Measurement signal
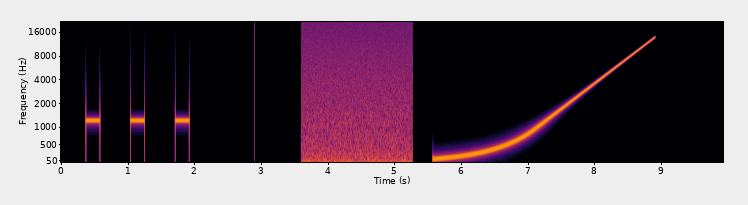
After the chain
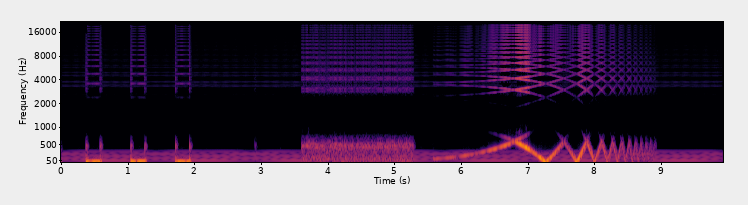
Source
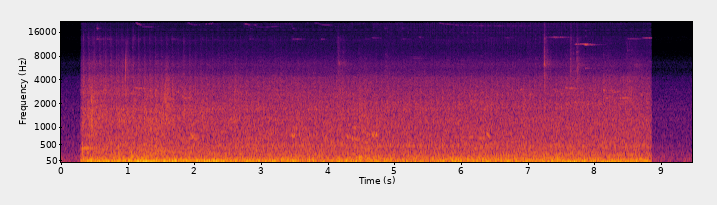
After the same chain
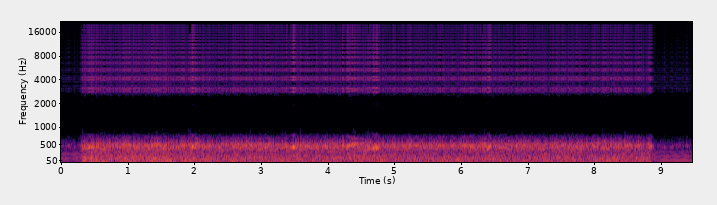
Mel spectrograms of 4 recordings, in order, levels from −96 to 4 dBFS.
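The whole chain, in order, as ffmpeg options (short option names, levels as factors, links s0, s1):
-filter_complex "[0:a]asplit=3[s0][s1][s2];[s0]bandpass=f=730:t=q:w=8,volume=1[s3];[s1]bandpass=f=1090:t=q:w=8,volume=0.501[s4];[s2]bandpass=f=2440:t=q:w=8,volume=0.355[s5];[s3][s4][s5]amix=inputs=3:normalize=0,equalizer=f=270:t=o:w=0.21:g=-12,aeval=exprs='val(0)+0.00224*(sin(2*PI*60*n/s)+sin(2*PI*2*60*n/s)/2+sin(2*PI*3*60*n/s)/3+sin(2*PI*4*60*n/s)/4+sin(2*PI*5*60*n/s)/5)':c=same,flanger=delay=8.5:depth=2.5:regen=-21:speed=0.7:shape=sinusoidal,acrusher=samples=37:mix=1:aa=0.000001,asuperstop=centerf=1300:order=12:qfactor=0.51,asplit=2[s6][s7];[s7]adelay=21,volume=0.335[s8];[s6][s8]amix=inputs=2:normalize=0,volume=1.78" -ar 44100 -c:a libmp3lame -b:a 96k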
